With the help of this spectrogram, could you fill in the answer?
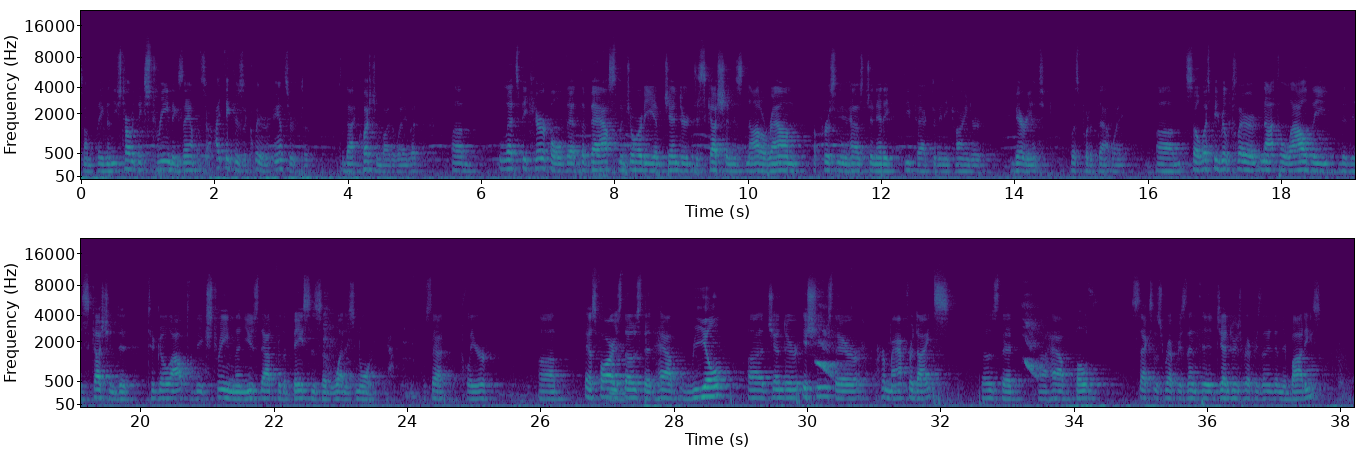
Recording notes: Questions about this topic from the audience.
